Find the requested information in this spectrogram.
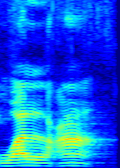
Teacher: Jika tanpa waw maka dia akan dibaca al-'adiyati. Namun karena ada waw, hamzahnya jatuh, tidak dibaca. Jadi wal-'a langsung kepada lam. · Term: hamzah wasl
